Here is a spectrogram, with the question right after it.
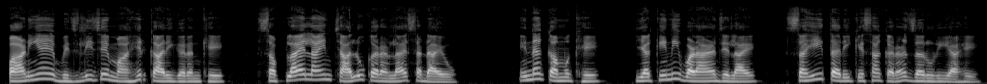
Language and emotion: Sindhi, neutral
